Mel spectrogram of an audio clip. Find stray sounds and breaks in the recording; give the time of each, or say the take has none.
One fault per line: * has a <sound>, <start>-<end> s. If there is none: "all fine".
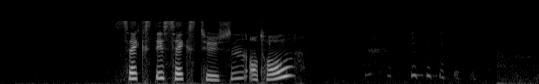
* has a laugh, 3.6-4.8 s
